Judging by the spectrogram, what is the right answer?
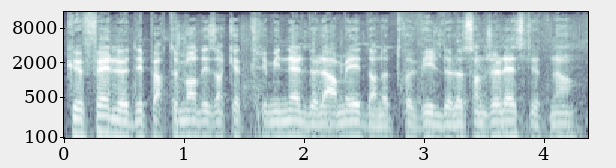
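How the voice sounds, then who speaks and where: A man's voice: low voice, level tone, quick pace, bright, forceful tone, slight background noise. A man dubbing a skeptical, brash city police inspector in a French film, speaking sarcastically. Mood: brash, sarcastic.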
